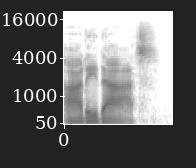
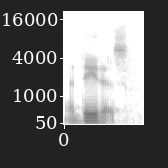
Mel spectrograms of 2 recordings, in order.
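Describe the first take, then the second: First: It is said the way people elsewhere say it. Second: It is said the way Americans say it. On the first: "like in other places, is Adidas" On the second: "We're the only weirdos that say Adidas"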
